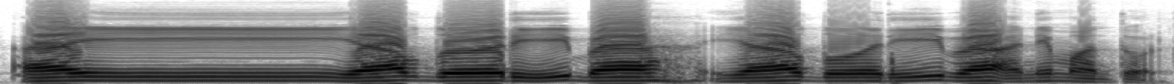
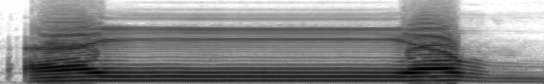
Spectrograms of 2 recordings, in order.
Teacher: pada lafaz dhad di sini dhadnya tidak boleh memantul. Nah, kesalahan yang terjadi adalah memantulkannya.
